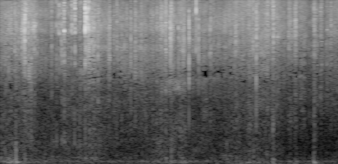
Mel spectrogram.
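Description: Fingers crumple and squeeze handfuls of shredded brown kraft paper strips and press them into the pile. The result is strong, bright crinkling and crackling with sharp crunchy bursts.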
